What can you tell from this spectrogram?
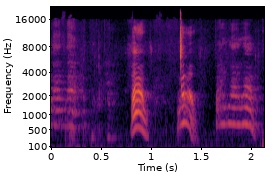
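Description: Several high-pitched yaps from small dogs, three sharp barks in quick succession with a whiny, harmonic tone, loud with no talking.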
